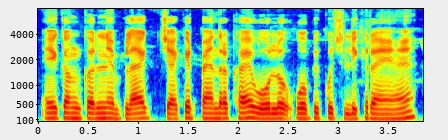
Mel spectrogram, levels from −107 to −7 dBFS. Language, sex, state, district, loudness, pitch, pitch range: Hindi, male, West Bengal, Alipurduar, -16 LUFS, 135 Hz, 130-140 Hz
